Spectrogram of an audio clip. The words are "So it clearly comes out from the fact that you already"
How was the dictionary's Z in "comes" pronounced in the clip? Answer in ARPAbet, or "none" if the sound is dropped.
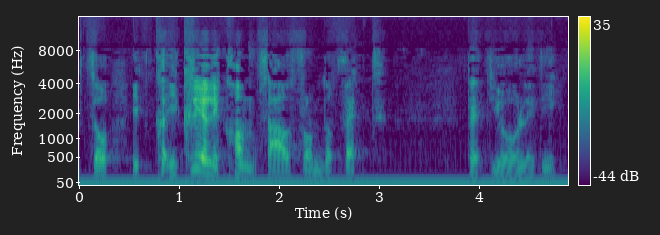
S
